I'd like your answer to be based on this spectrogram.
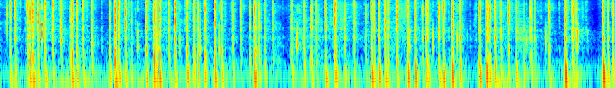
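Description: Long nails rapidly tap and scratch the glossy cover of a "Persepolis" paperback book that sits partly behind the microphone. The result is a fast, dense stream of short, dry taps with a deep, close thump and a crackly, papery scratch between them, with no lingering ring.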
